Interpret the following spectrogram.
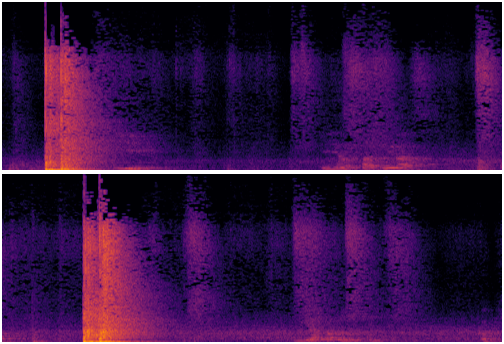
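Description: Two heavy thuds of a body landing in an aikido breakfall on dojo floor mats, one just under half a second in and another a little before six seconds, each with a short ringing tail in the hall.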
